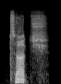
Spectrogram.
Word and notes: touch: British English

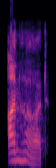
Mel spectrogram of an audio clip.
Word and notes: unheard: Indian

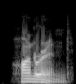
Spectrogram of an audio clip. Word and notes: honorand: American English

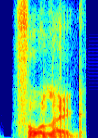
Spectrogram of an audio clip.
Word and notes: foreleg: British English

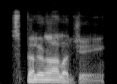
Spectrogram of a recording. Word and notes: speleology: British English

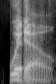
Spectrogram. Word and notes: widow: American English

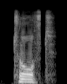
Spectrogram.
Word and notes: toft: British English

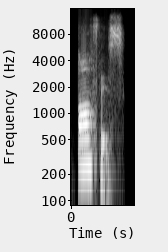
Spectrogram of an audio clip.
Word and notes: office: Indian

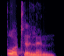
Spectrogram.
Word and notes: ortolan: Indian

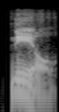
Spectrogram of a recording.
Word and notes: kneel: American English

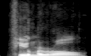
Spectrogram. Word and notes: fumarole: American English

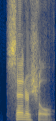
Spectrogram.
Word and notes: seneschal: American English

